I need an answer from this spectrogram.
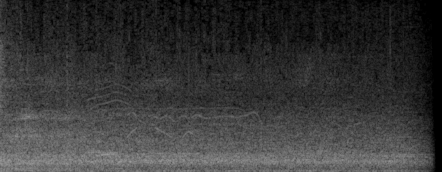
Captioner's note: cheering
